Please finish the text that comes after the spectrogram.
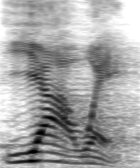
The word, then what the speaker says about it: Yahweh: To be pronounced this holy name, the Jews gave it vowels and called it Yahweh, translated Lord in all caps, or Jehovah.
